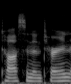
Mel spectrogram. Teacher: the D and N might blend · Tossing and turning, you often drop the G sound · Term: G dropping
